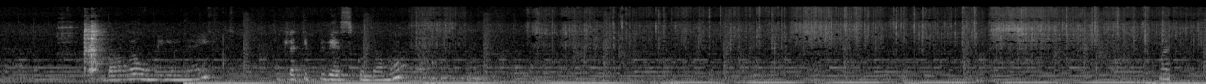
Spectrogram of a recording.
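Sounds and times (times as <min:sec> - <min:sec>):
food sizzling in hot oil: 0:00.0 - 0:12.0
wooden stick turning food: 0:04.2 - 0:12.0.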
